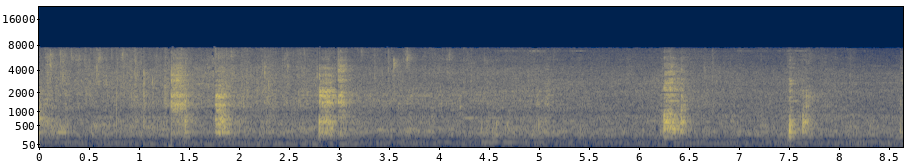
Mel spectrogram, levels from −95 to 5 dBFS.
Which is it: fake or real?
real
